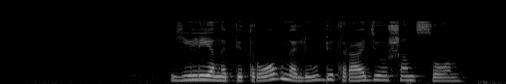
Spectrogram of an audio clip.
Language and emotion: Russian, neutral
